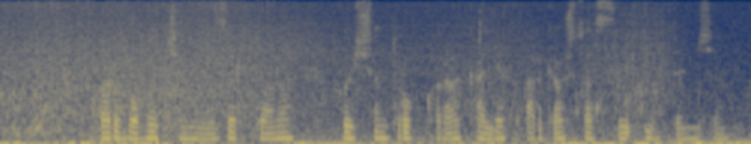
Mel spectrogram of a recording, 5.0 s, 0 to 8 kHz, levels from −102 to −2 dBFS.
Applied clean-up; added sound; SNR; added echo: none; Waves, surf; 0 dB; none.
